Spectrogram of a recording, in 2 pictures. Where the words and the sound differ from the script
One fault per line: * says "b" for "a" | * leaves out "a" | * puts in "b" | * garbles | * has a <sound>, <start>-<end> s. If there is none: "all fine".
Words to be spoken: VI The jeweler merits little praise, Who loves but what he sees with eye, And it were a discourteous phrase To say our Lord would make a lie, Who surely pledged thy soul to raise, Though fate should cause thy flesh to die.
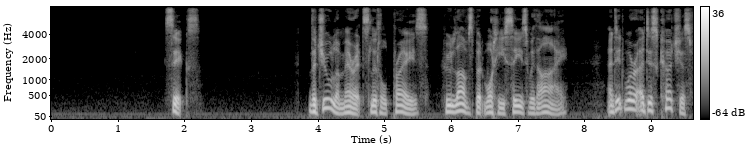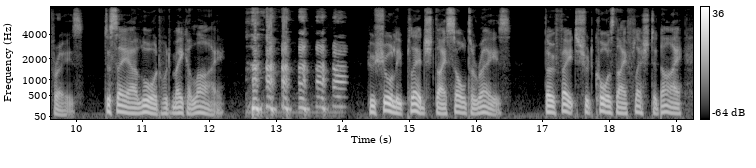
* has a laugh, 12.5-14.1 s
* has a dropout, 18.7-18.8 s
